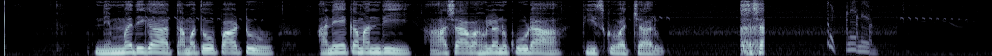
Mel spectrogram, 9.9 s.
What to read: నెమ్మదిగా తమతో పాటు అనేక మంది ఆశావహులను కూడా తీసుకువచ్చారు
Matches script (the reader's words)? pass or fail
pass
